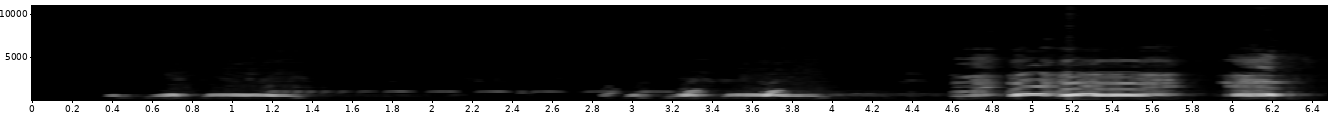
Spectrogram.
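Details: A male White-breasted waterhen heard on a luring recording: a series of short curved notes and a thin sustained tone, ending in loud, harsh, buzzy bursts with strong overtones.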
